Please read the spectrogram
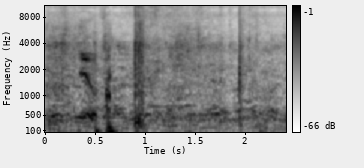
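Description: Boxing-glove punches landing: a few sharp smacks, two close together about half a second to a second in and one more near the end, under men's voices calling out.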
